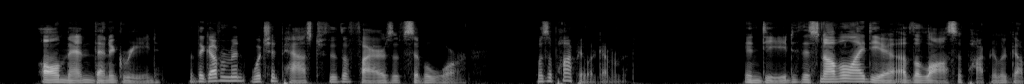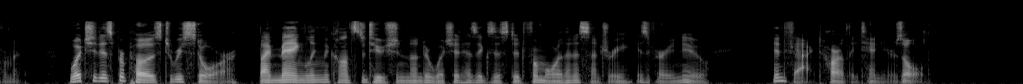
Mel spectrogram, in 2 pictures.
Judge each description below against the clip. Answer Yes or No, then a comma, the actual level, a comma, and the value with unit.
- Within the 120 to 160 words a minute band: No, average, 175 wpm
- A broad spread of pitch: No, average, 4.3 semitones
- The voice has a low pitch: Yes, very low, 95 Hz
